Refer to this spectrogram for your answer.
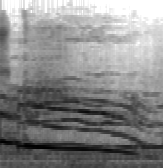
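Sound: wolves howling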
